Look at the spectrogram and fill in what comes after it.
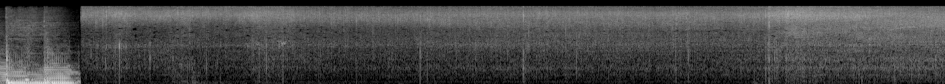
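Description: Food frying with a steady sizzling hiss that swells slightly near the end. Guitar music cuts off abruptly within the first second.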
